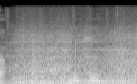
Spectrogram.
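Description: Road traffic noise: a motor vehicle running close by, an even rushing hiss over a low rumble, with faint snatches of a voice about a second in.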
